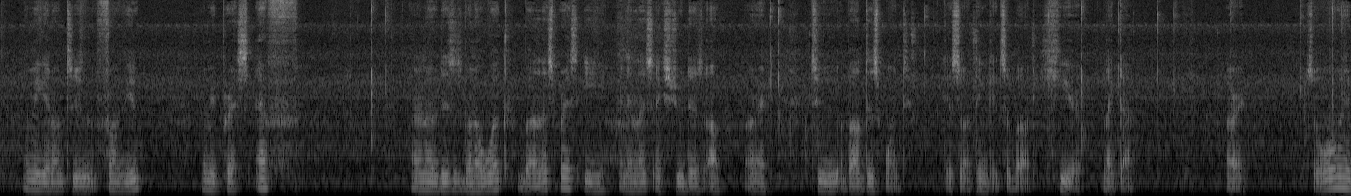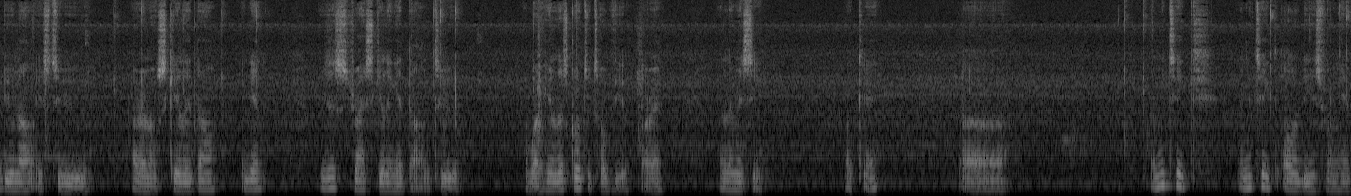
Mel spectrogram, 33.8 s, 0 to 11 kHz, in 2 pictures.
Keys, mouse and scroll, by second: 1.0 KP_1, 2.2-3.4 scroll up 2, 3.4-3.8 scroll up 1, 3.8 f, 4.8-11.7 shift+middle drag, 5.1-6.8 scroll up 2, 6.8-7.1 scroll down 2, 7.1 e, 10.0 scroll down 2, 10.3 z, 10.7-11.7 scroll up 2, 11.7-13.7 drag, 13.7-25.0 middle drag, 14.4-14.8 scroll down 2, 14.9 z, 15.2-15.5 scroll up 2, 16.6 scroll down 2, 19.5-19.8 scroll up 2, 20.5 s, 22.5 click, 24.3 KP_7, 25.0 z, 25.4-25.7 scroll up 1, 27.8-30.8 middle drag, 31.1-32.8 middle drag, 32.8-33.2 right drag.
